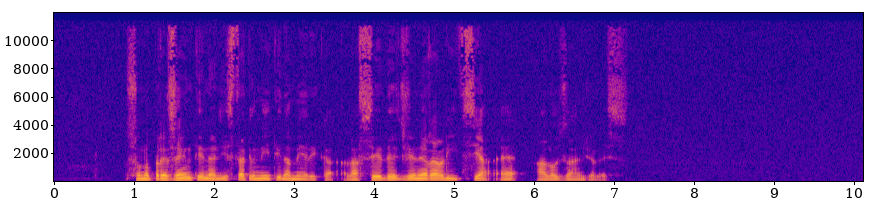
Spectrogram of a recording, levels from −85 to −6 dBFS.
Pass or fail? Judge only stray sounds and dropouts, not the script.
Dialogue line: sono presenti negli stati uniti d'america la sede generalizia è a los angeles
pass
